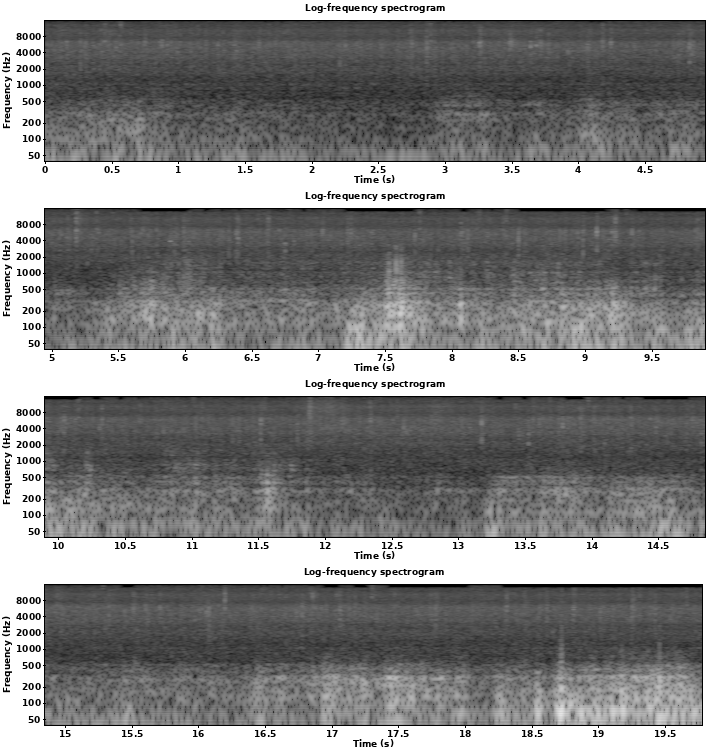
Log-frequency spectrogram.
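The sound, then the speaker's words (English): Low thunder rumbles and rolls through steady heavy rain in a storm with big flashes of lightning, swelling in waves with a sharper crack around the middle, no voices. “And another big piece of lightning.”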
